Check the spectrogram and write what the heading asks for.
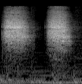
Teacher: um som que eu tenho que encostar a língua no céu da boca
